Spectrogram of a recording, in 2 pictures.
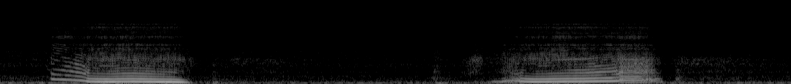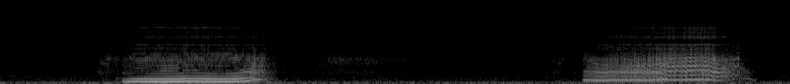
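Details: Snoring: loud, steady, vibrating snores on each breath, about 14 breaths a minute, with quiet pauses between.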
